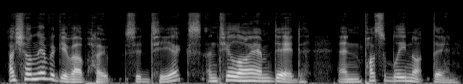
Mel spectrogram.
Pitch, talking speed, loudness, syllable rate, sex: 150 Hz, 220 wpm, -19 LUFS, 5.2 syllables/s, male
